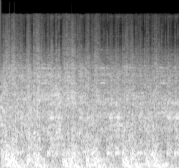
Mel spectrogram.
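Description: Loud banjo party band music blaring from horn loudspeakers, with a heavy, steady drum beat.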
